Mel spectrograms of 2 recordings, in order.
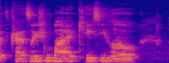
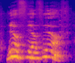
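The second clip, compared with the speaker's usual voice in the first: high, loud joyful woofs; happy barking; 11 dB louder, slower than usual. Acted. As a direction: bark like a delighted dog. Bond wagging his tail.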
